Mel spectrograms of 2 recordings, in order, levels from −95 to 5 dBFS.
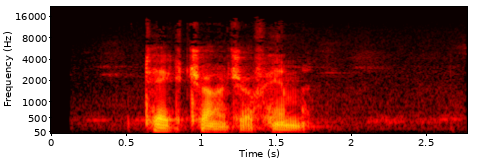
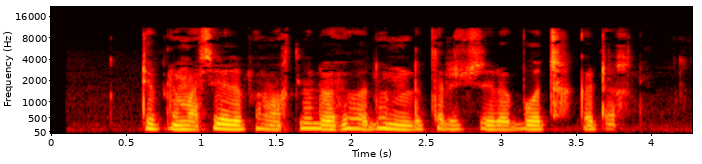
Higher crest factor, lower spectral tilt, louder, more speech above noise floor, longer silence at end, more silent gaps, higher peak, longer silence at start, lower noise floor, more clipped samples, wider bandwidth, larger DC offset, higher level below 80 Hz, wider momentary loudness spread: first, 24 dB vs 18 dB; about the same, -6 dB/octave vs -5 dB/octave; second, -33 LUFS vs -29 LUFS; about the same, 31 dB vs 31 dB; first, 1 s vs 0.4 s; neither; about the same, -12 dBFS vs -12 dBFS; about the same, 0.6 s vs 0.6 s; about the same, -62 dBFS vs -60 dBFS; neither; first, 15.5 kHz vs 11.5 kHz; neither; about the same, -70 dBFS vs -68 dBFS; about the same, 9 LU vs 7 LU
